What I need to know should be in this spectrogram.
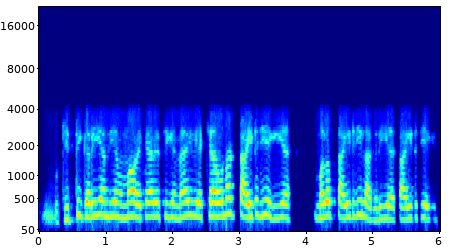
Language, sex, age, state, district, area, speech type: Punjabi, male, 18-30, Punjab, Fazilka, urban, conversation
